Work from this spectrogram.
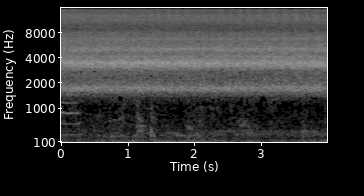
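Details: Summer cicadas make a steady, loud, hissing buzz that stays high and continuous with no pauses. A couple of faint, brief low chirps sit beneath it.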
